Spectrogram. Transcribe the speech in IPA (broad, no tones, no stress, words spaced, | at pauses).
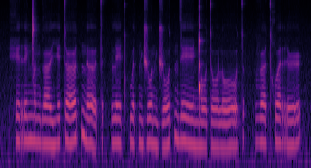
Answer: hereŋ͡ǀəŋɡœː jetœːt nəːt | leːtkʷəːtnd͡ʒo nd͡ʒoːt ndeː ŋ͡ǃoːtoːloːt | vœːtχʷəːrø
